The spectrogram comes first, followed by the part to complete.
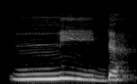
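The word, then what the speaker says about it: knead: n underline it and cross out the k because it is the ghost letter we also have digraph e a and remember the e is making the sound the a is silent so i make round above the e this word is need need this is something that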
